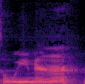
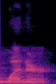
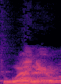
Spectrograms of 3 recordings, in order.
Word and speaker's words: Wehner: It's spelled W-E-H-N-E-R. – Let me turn the phone so I can read it. That says Wiener. – No. – No, it's probably Wenner. – I would say it's Wenner.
